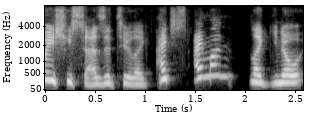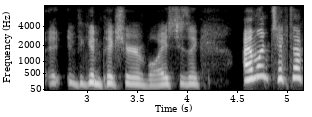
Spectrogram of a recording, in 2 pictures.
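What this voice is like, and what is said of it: Usual voice. Nothing is said of it.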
